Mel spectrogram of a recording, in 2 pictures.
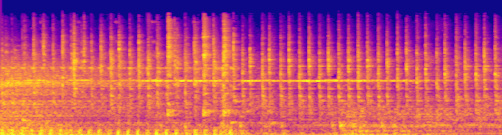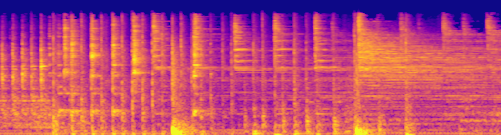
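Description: Live rock drum kit playing a fast run of snare and bass-drum strokes with cymbals over a held low note, then two big crashing hits near the end as the song winds down.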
